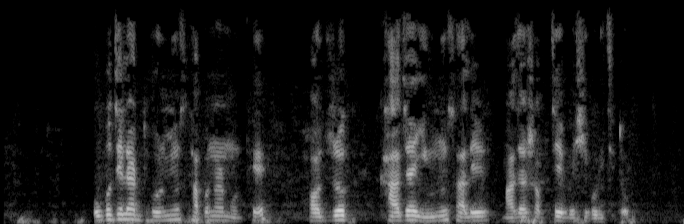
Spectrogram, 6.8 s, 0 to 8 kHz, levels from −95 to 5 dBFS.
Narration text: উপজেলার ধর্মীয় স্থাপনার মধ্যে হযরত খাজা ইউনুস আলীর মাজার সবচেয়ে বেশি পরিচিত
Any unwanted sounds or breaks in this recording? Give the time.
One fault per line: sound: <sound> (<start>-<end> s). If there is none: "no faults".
no faults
